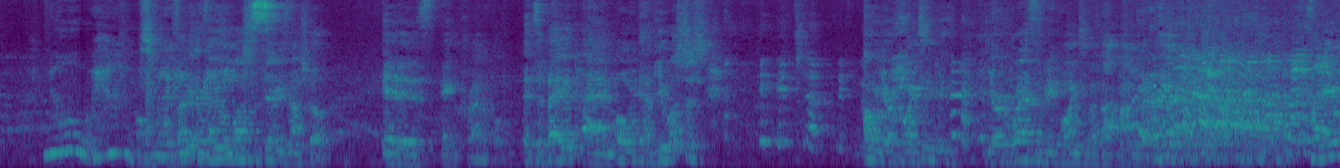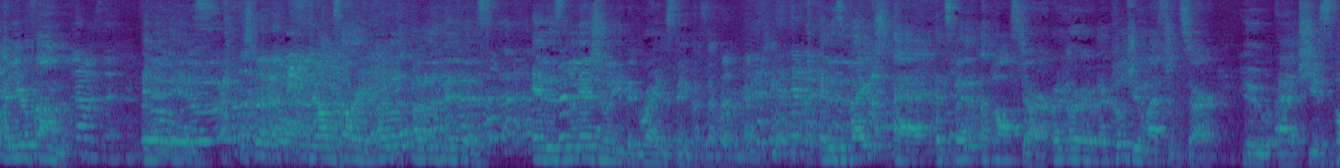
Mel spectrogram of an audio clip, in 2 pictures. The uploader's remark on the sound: This is the first half of a show recorded live at the Dublin Podcast Festival 2017.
